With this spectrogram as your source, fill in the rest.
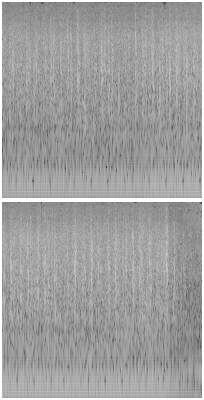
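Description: Wind rushes past a diving plane.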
